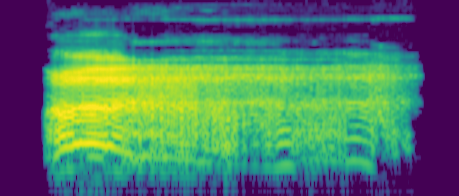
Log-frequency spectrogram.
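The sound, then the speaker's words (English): A human voice imitates a steady, low growl coming from a catman's tightly clenched teeth, a rough, sustained rumble lasting several seconds, with a few brief pulsing bumps near the end before it cuts off. “Alibi realizes a steady low growl is coming from the catman's tightly clenched teeth.”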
